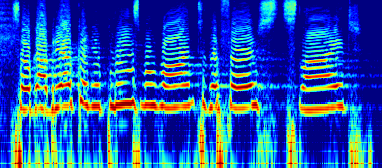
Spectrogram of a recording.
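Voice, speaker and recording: A woman speaks at a fairly slow pace in a high, animated voice. There is noticeable noise in the background. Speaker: English teacher. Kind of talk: online class. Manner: loud.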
